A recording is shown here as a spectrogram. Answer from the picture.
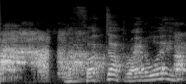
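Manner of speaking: half-laughing confession; amused, laughing and loud. Retold or imitated. Stoned retort, laughing through it.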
